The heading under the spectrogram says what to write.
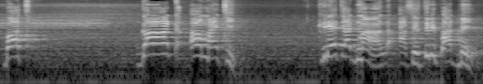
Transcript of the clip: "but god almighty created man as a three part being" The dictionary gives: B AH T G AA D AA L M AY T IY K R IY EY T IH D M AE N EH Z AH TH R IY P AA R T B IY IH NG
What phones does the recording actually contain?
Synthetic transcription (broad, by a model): B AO T G AA D AA L M AY T IY K R IY EY T IH D M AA N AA S AH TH R IY P AA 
